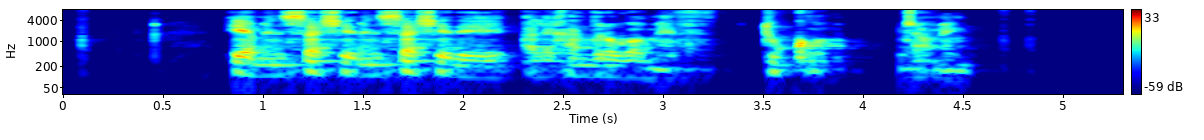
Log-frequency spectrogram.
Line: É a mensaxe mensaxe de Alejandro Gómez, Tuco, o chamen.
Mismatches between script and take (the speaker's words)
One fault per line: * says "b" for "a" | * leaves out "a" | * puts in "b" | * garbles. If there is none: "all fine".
all fine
